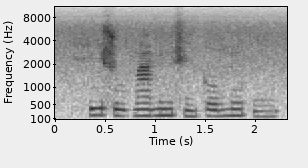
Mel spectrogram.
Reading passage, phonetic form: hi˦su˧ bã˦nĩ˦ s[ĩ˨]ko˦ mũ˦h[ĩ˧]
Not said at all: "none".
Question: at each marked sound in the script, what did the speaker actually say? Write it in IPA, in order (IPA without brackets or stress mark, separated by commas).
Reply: ĩ˧, ĩ˧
